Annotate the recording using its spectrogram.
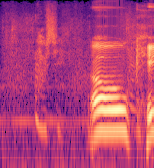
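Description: A young woman exclaims in alarm.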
